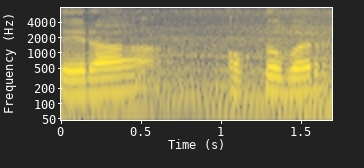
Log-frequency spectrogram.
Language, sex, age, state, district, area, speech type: Marathi, male, 30-45, Maharashtra, Thane, urban, spontaneous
